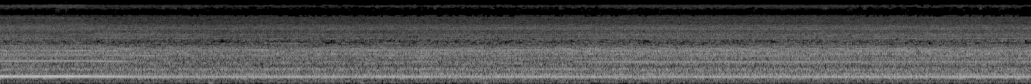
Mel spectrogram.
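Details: Hoover Decade Soft & Light Elite vacuum (owned since May 2024), first run after replacing 7-bladed fan impeller with 20-bladed upgrade, bearings greased: steady high motor whine with airy rush, even throughout; mostly quieter but still somewhat loud.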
